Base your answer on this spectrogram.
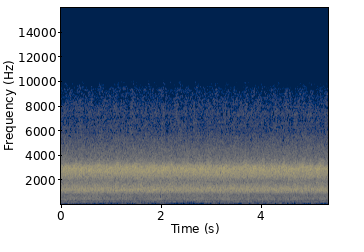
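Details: Many frogs calling together in the countryside at night, their rapid croaks merging into a continuous, even buzz that never pauses.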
